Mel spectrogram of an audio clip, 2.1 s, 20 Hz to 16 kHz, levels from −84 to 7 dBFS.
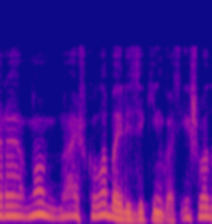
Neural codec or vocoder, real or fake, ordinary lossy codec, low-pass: none; real; MP3, 64 kbps; 7.2 kHz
